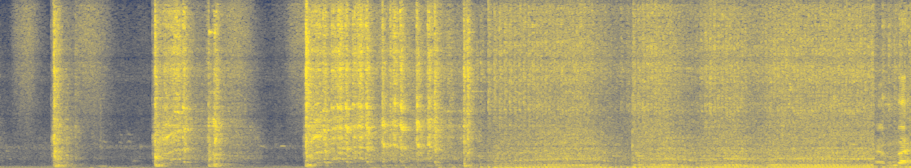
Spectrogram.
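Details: Hero Maestro Edge scooter, four years on original battery, would not start: after fitting new battery, starter whirs, engine catches and settles into steady even idle with no misses or knocks.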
